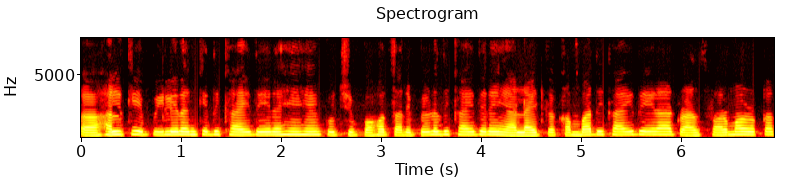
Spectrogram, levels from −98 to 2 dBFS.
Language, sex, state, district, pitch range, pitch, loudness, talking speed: Hindi, female, Chhattisgarh, Bilaspur, 215-240 Hz, 235 Hz, -14 LUFS, 235 wpm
